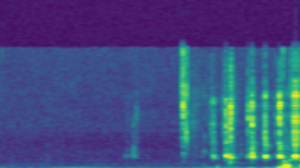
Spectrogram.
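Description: A few quiet keystrokes on a computer keyboard as a short command is typed.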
